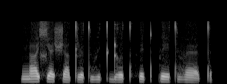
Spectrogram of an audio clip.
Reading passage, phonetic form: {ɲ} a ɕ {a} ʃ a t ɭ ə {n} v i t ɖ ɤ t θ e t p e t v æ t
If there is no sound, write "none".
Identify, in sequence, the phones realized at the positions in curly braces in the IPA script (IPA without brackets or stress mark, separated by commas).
ŋ, æ, t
